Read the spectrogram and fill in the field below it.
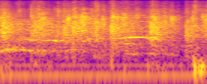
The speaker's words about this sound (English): Why don't you clap your hands to the Lord right now?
